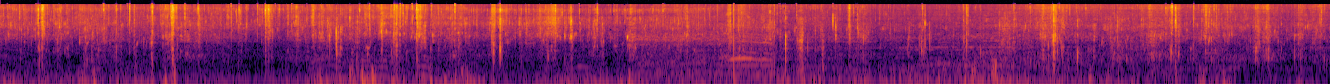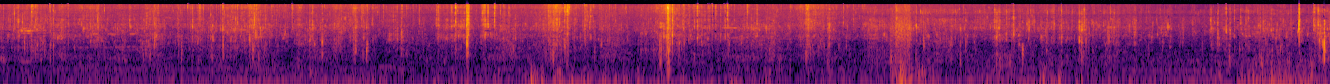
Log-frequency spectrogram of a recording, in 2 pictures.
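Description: Hands digging and scooping through thick wet mud: irregular wet squelches, sucking pops and slaps, with muddy water trickling and sloshing.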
